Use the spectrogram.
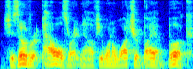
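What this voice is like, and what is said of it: Low-voiced imitation of another person. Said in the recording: “I hear this low voice say ... That was a good Calvin impression too”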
